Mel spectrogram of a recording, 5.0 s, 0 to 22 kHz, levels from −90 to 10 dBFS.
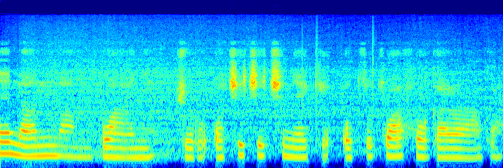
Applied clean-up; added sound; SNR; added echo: none; Fire; 13 dB; none.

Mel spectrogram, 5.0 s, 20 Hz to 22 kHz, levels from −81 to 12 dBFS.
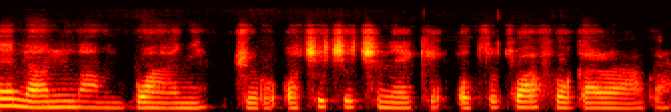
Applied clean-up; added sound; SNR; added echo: neural mask model Resemble Enhance denoiser.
